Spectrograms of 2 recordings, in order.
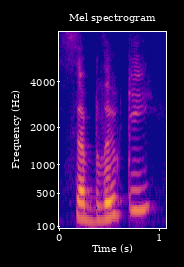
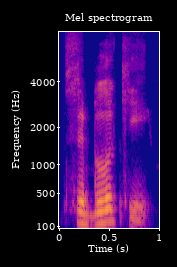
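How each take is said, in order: First: Sabluki echoed as a question with a rising end; repeating Sabluki. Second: Sabluki said sa-BLU-ki with a falling end. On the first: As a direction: try Sabluki back, unsure. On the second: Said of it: "What is the other thing?". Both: Shown as a demonstration.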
